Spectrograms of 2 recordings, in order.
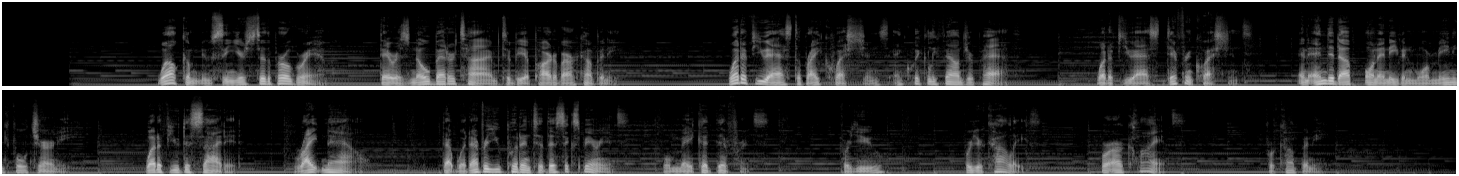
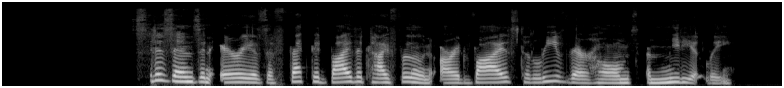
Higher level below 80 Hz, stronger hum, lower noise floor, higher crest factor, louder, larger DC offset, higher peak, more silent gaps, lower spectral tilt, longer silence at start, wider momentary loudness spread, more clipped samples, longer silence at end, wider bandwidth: first, -42 dBFS vs -58 dBFS; neither; first, under -90 dBFS vs -83 dBFS; about the same, 20 dB vs 16 dB; second, -24 LUFS vs -18 LUFS; neither; second, -6 dBFS vs -2 dBFS; neither; about the same, -6.5 dB/octave vs -7.5 dB/octave; first, 1.5 s vs 1.35 s; first, 22 LU vs 9 LU; neither; first, 1.2 s vs 0.5 s; about the same, 15.5 kHz vs 16 kHz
